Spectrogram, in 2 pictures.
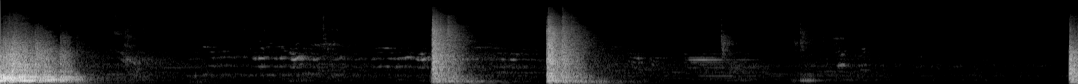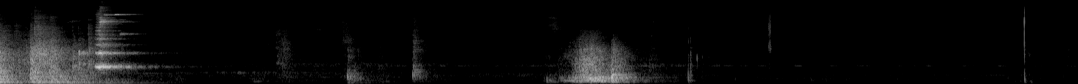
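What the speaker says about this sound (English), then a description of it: "I'm going to shut my door and window because I think the background noise is probably too noisy." A room door and a window are shut indoors, giving several separate thumps and knocks with rattling clicks in between. Quiet gaps fall between the bursts, and no one speaks.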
